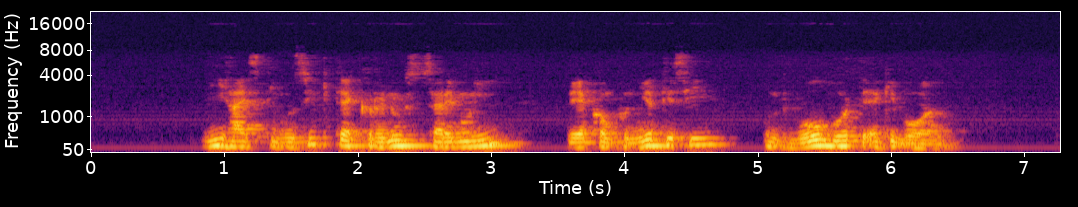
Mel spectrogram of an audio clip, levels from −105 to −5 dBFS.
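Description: No technical faults can be heard anywhere in this speech recording.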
